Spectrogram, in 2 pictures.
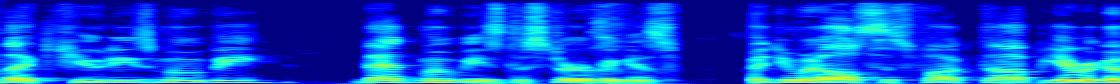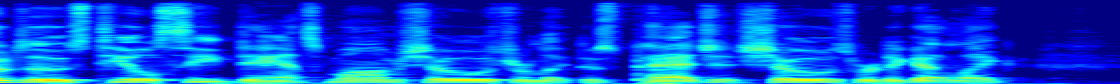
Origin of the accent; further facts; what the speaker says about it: South Carolina, United States; I'm from South Carolina.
